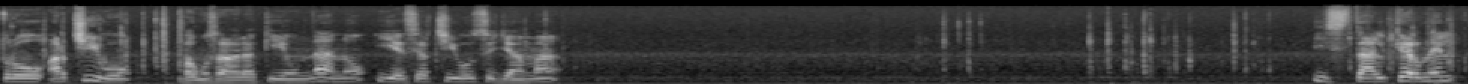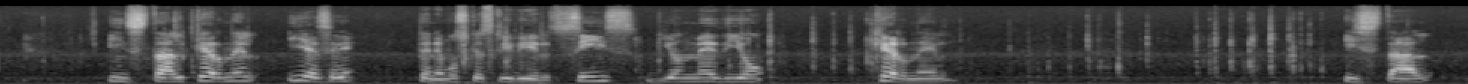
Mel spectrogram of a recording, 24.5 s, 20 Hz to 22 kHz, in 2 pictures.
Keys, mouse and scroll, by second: 0.0-1.3 typing, 4.0 typing, 7.5-12.1 typing, 13.2 Return, 15.4-19.5 typing, 20.9-24.4 typing.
